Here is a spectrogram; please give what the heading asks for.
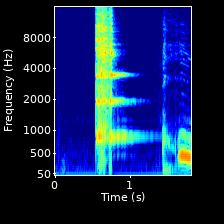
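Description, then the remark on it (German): Wine glasses clink together once in a bright toast to Mama Christa, the high ringing tone lingering and fading for most of a second before a voice briefly murmurs. “So, ich würde sagen, wir heben die Gläser unten, damit es schön klirrt für Mama Christa.”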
